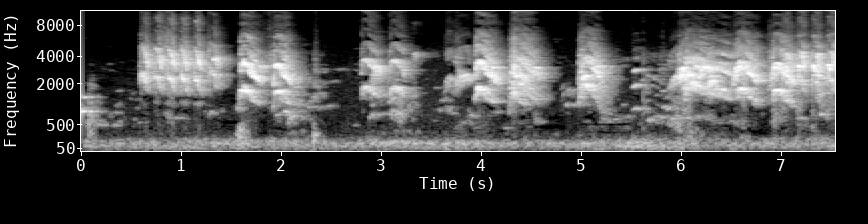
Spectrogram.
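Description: Caged aviary birds giving harsh, raspy squawking calls in about six bursts of half a second to a second, which run together into one longer stretch near the end.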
